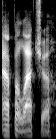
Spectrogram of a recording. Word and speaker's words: Appalachia: It's pronounced Appalachia, right?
